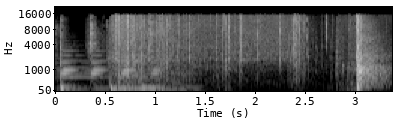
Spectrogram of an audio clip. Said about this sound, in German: Das war der Knall einer Butterbrotpapiertüte. Ja, wenn die platzt, dann klingt es so. Für uns vielleicht erstmal Lärm, aber Lärm, das sind auch Schallwellen.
